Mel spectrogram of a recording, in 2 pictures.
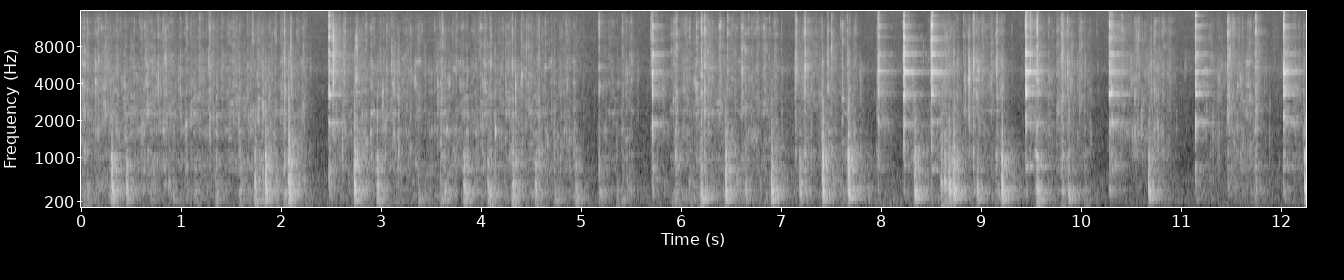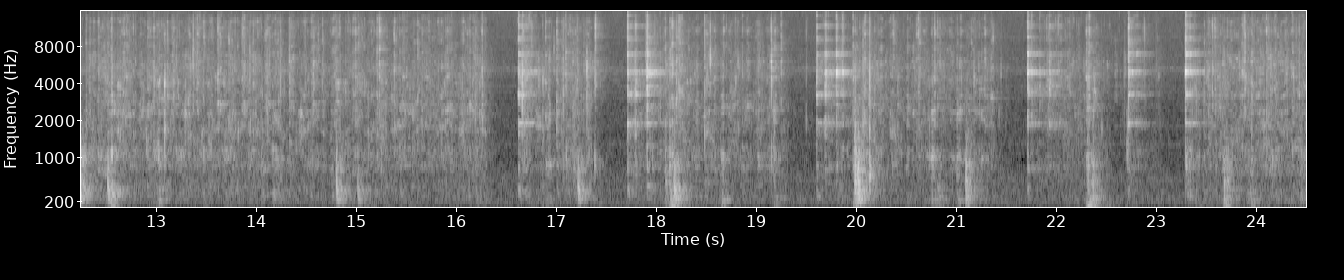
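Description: Eggs beaten with green chilli and ginger in a bowl for a capsicum omelette, the fork or whisk making a quick, steady run of close metallic clinks and scrapes with no talking.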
